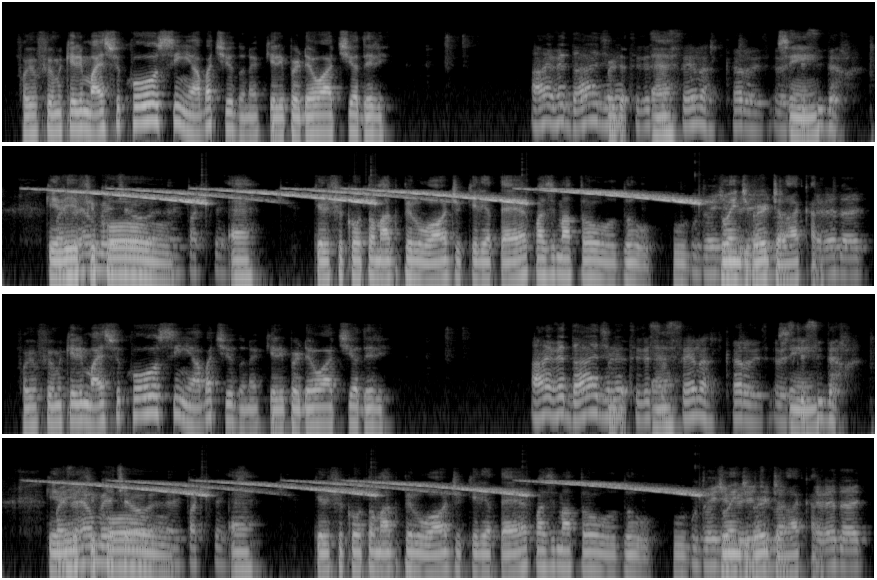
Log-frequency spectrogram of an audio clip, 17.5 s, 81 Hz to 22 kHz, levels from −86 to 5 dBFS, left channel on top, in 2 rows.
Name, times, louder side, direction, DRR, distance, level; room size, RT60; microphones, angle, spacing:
voice 1, 0.2-3.8 6.1-6.8 7.8-8.2 9.2-10.4 11.0-11.3 11.9-15.6 15.9-16.7, left 3 dB, 30° left, 0.4 m, -29 dB
voice 2, 5.3-11.2 15.6-17.3, right 2 dB, 25° right, 0.9 m, -35 dB
sound 1, 8.9-15.8, left 5 dB, 45° left, 2.2 m, -28 dB
7.6 x 3.8 x 4.0 m
head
